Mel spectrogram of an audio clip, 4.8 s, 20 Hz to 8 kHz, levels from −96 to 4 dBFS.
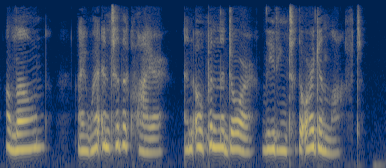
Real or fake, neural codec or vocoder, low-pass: real; none; 7.2 kHz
